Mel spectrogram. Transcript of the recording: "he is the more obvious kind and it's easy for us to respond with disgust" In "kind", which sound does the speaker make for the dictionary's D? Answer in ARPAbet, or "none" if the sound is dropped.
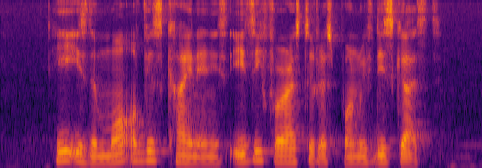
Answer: D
